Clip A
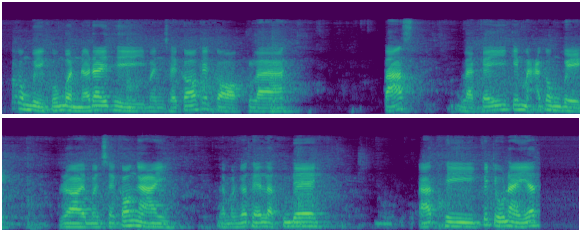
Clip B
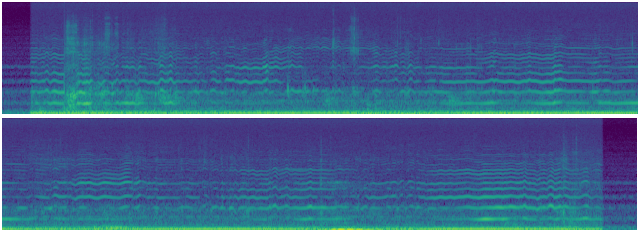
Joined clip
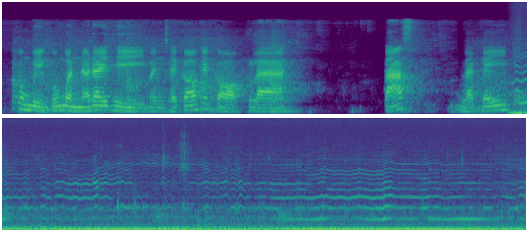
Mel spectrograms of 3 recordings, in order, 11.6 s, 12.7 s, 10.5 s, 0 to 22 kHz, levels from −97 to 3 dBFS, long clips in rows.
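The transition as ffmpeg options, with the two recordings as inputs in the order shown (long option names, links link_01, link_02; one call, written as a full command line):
ffmpeg -i cue0.wav -i cue1.wav -filter_complex "[0:a]asettb=1/sr,asplit=3[link_01][link_02][link_03];[link_01]atrim=end=4.564[link_04];[link_02]atrim=start=4.56:end=5.15,asetpts=PTS-STARTPTS,afade=type=in:duration=0.004:curve=qsin,afade=type=out:start_time=0.586:duration=0.004:curve=qsin,highshelf=frequency=2700:gain=-11.5[link_05];[link_03]atrim=start=5.146[link_06];[link_04][link_05]acrossfade=duration=0.004:curve1=hsin:curve2=qsin[link_07];[link_07][link_06]acrossfade=duration=0.004:curve1=qsin:curve2=hsin,apad=whole_dur=10.49,atrim=end=10.49,atrim=end=5.15,asetpts=PTS-STARTPTS[link_08];[1:a]atrim=start=1.5:end=6.94,asetpts=PTS-STARTPTS[link_09];[link_08][link_09]acrossfade=duration=0.1:curve1=tri:curve2=tri" out.wav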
